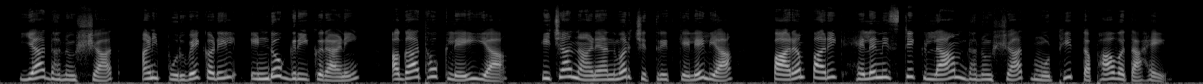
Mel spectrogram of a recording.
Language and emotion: Marathi, neutral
